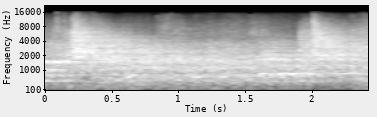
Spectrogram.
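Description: Ice hockey play heard from the stands: skate blades scraping on the ice, with a sharp crack shortly after the start and another near the end.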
